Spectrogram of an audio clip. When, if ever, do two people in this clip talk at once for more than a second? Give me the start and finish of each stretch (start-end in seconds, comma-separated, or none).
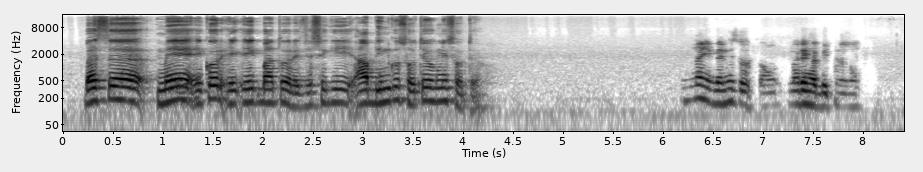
none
